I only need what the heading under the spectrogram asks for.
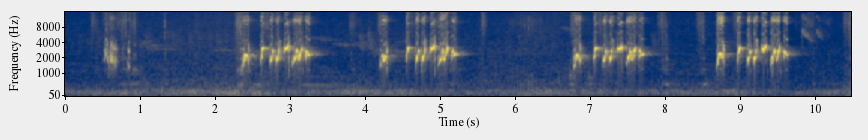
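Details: Caged Red-whiskered bulbul song from Thailand, played to stir other bulbuls or train young birds, southern master style. Four rapid, liquid, chirpy phrases, each about a second long, come roughly every two seconds against faint background murmur.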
